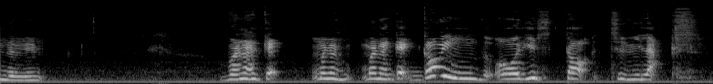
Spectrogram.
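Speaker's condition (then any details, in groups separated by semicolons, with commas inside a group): Cerebral palsy; mild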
